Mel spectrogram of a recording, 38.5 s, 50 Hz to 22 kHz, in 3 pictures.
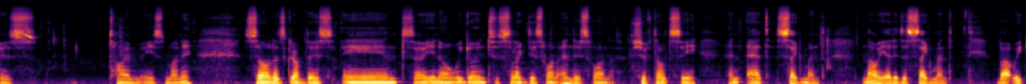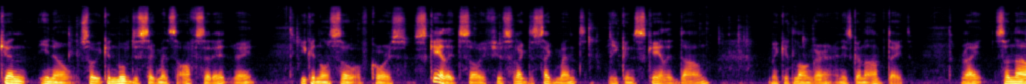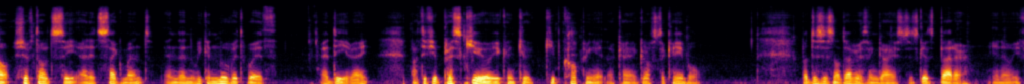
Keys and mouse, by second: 0.7 Tab, 1.5 q, 3.8 s, 6.5 shift+click, 7.7 alt+shift+c, 10.3-10.7 shift+drag, 10.7-17.4 middle drag, 17.9 Tab, 18.6 click, 19.0 Tab, 20.2 a, 20.4 s, 21.8 s, 22.8 Tab, 26.1 alt+shift+c.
